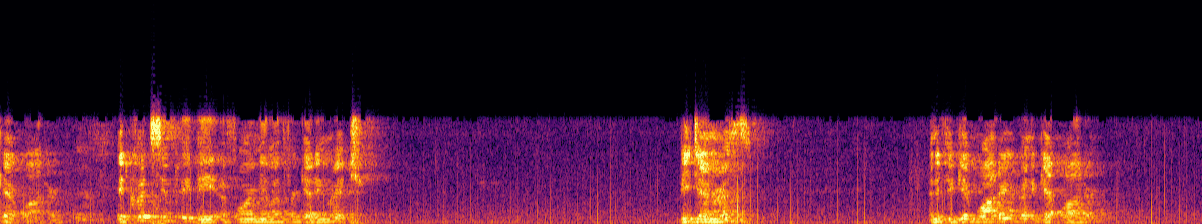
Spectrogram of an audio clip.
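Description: A man speaks calmly into a microphone over loudspeakers in a large echoing hall, pausing between phrases.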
